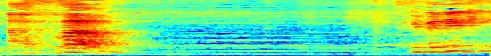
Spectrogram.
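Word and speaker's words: Avraham: Lorsqu'il y a un point, ça se prononce B. Quand il n'y a pas de point, ça se prononce V. Comme Abraham, où on dit Avram.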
